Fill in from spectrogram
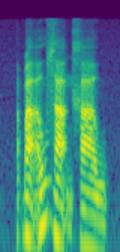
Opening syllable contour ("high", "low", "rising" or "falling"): rising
